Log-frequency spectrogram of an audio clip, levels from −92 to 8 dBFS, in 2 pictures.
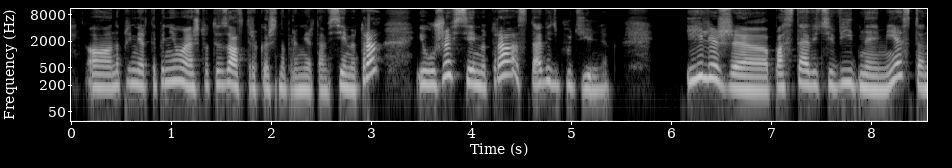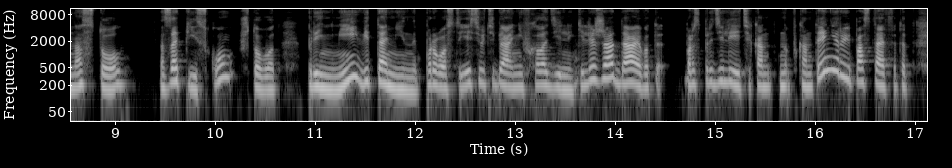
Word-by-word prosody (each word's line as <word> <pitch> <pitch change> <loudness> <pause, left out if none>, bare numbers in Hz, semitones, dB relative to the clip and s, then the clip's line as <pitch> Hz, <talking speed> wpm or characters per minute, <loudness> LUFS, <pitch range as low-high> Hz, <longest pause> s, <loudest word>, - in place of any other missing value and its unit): А, 180 0 +2
например, 200 0 -3
ты - - -10
понимаешь, 225 -4 +1
что 195 +3 -8
ты 210 - -5
завтракаешь, 180 -5 +1
например, 160 -1 -4
там 155 -1 -6
в - - -6
7 180 -4 +1
утра, 160 - +7 0.4
и 215 - -2
уже 210 +12 +3
в - - -4
7 225 - +3
утра 325 - +4
ставить 220 -3 -3
будильник. 170 -3 -6 0.7
Или 295 +3 +4
же, 180 -8 +2
э, 160 -2 +4
поставить 200 +3 0
в 200 - -2
видное 185 -6 -1
место, 190 - 0
на 180 +3 -1
стол, 200 +1 -2 0.3
записку, 235 - -2
что 175 - -3
вот: 160 0 -4 0.2
"Прими 185 - +2
витамины". 185 - +1
Просто, 180 -4 -1
еси 210 +3 -3
у - - -6
тебя 205 -1 -1
они 180 -1 -2
в - - -16
холодильнике 190 -3 -3
лежат, 270 +1 +2
да, 220 +1 +7
и - - 0
вот 180 0 -7 0.3
распредели 220 +3 -4
эти 195 0 -3
конт 185 -2 -3
в 190 -1 -6
контейнеры, 325 - 0
и - - -4
поставь 230 -6 0
этот, 185 +1 -11
195 Hz, 180 wpm, -26 LUFS, 175-225 Hz, 0.7 s, утра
